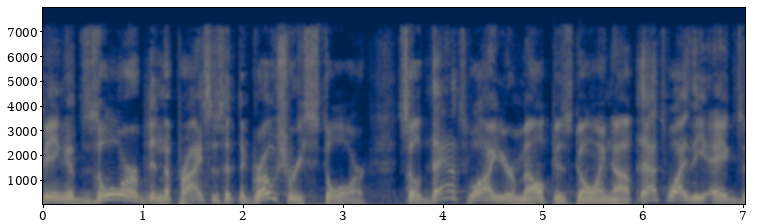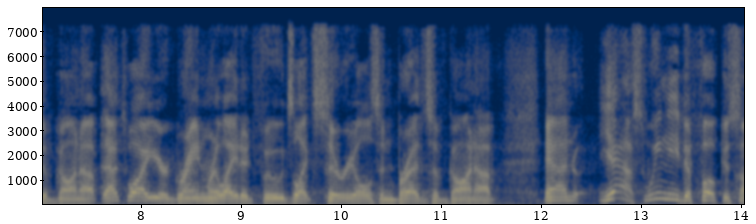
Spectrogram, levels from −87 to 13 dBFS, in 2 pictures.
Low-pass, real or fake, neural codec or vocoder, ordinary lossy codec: 7.2 kHz; fake; codec, 24 kHz, 3.1 kbps, DualCodec; AAC, 32 kbps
